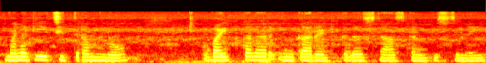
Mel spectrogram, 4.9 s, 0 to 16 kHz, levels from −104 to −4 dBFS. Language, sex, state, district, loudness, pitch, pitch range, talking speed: Telugu, female, Telangana, Hyderabad, -18 LUFS, 175 Hz, 160-190 Hz, 135 wpm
